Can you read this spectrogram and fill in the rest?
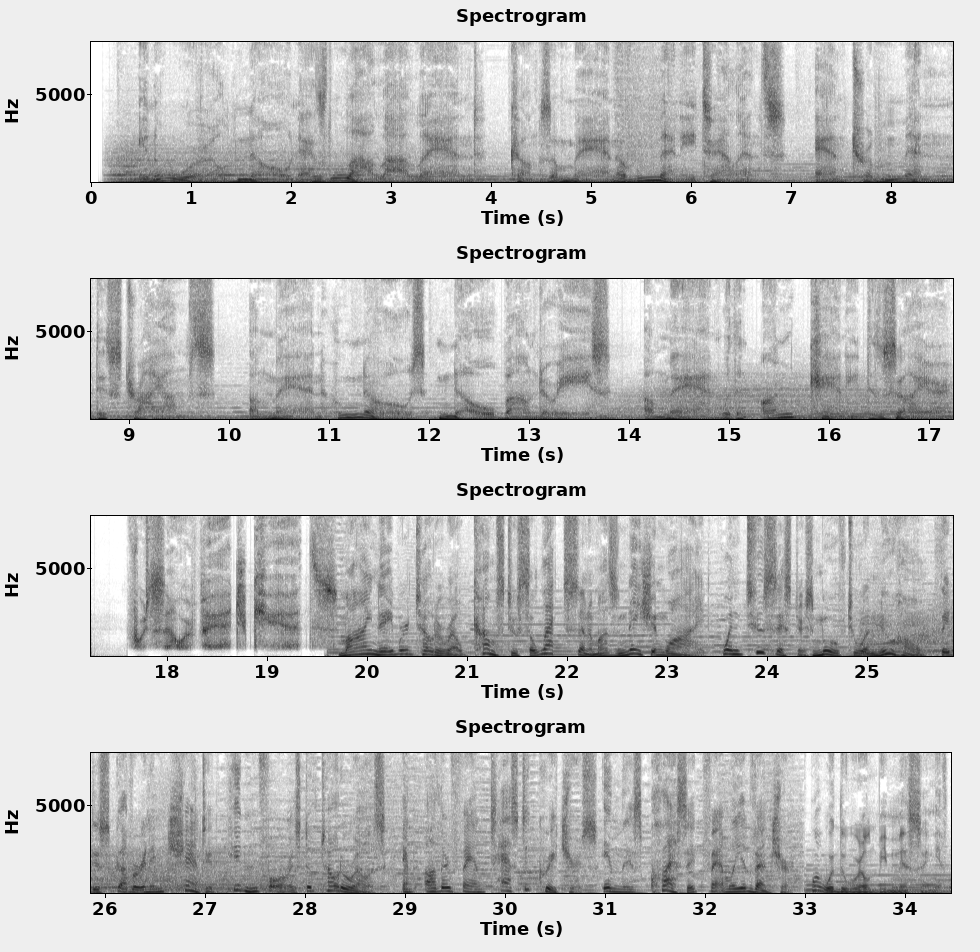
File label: movie trailer and TV promos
